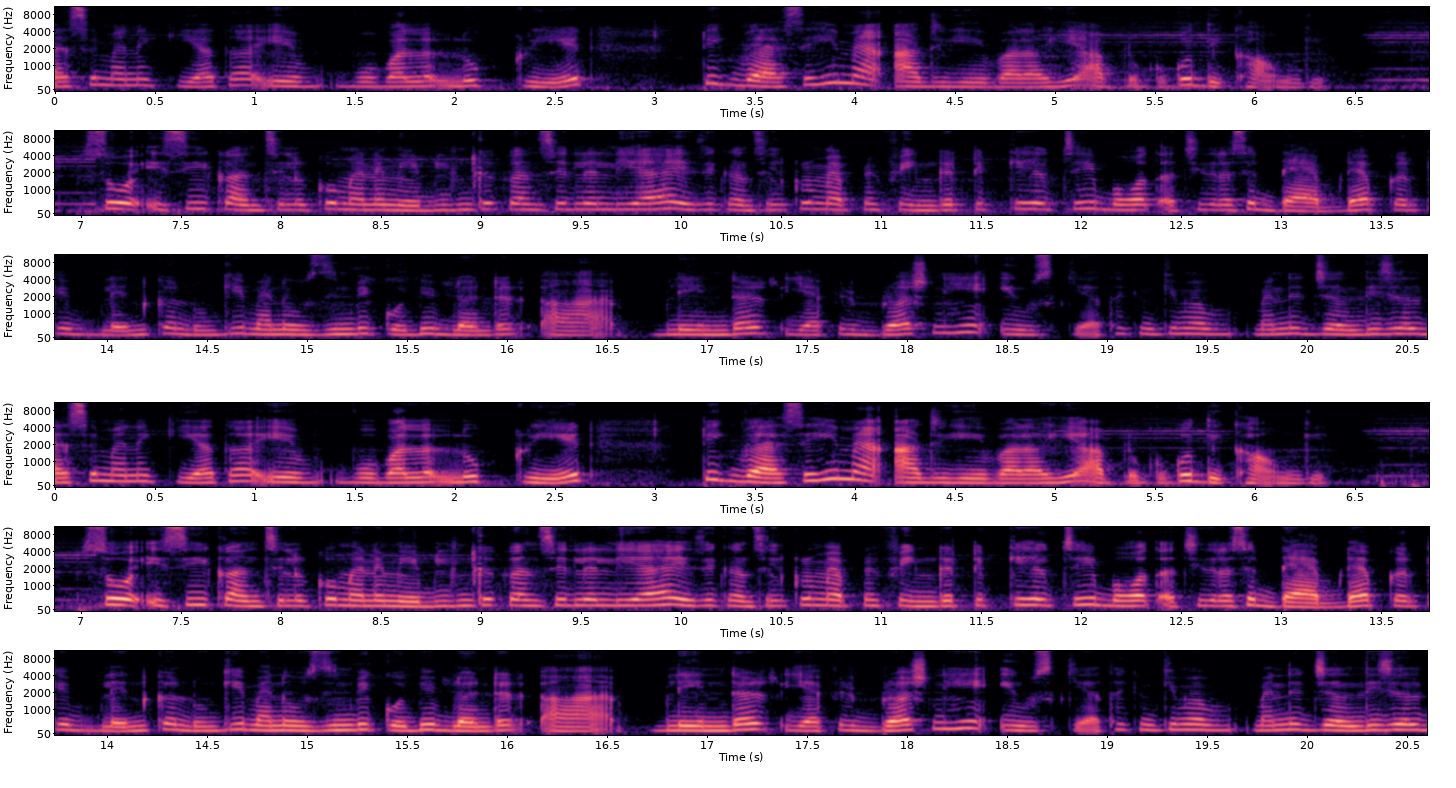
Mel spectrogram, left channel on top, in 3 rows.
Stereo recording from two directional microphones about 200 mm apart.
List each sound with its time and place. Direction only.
0.0 s a woman's voice: 25° right (ahead or behind)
